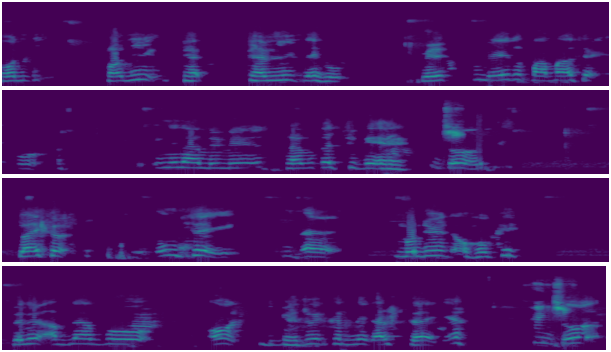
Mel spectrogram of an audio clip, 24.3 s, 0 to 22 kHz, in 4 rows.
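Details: Young adult man with cerebral palsy since age 2, unable to speak as a child, still needing double effort and unable to speak clearly; slow speech with repeated words; dysarthria from cerebral palsy.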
